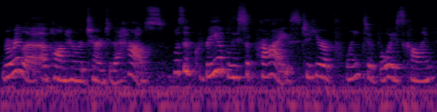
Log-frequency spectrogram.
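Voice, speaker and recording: A woman narrates a literary story as a dramatic reader, with an expressive delivery. Her voice is fairly high and a bit distant, in an echoey room. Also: moderate pace. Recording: roomy, distant mic, faint hiss.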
